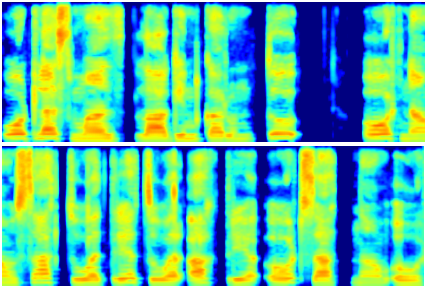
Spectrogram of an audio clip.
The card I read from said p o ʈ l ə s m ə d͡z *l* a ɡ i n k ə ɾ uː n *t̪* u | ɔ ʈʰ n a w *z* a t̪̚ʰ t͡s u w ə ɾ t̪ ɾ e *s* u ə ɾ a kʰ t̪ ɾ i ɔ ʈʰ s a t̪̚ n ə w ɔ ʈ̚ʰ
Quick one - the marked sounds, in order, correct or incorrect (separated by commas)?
correct, correct, incorrect, incorrect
